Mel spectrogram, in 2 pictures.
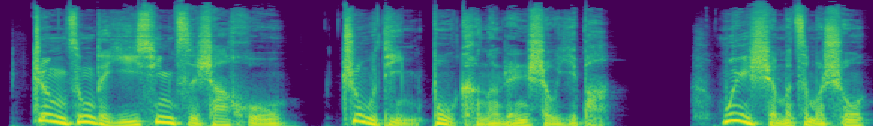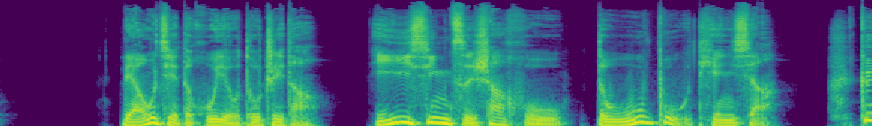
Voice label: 男 专题 自然讲述

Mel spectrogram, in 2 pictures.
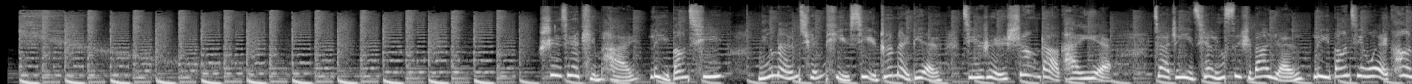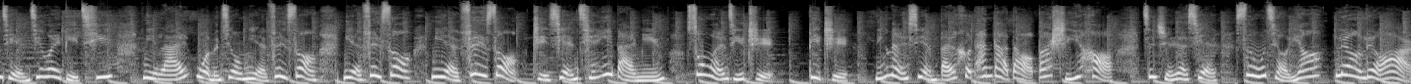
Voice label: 女 促销; 世界品牌立邦

